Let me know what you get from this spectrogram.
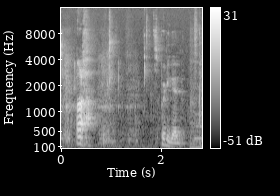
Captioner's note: scoffs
